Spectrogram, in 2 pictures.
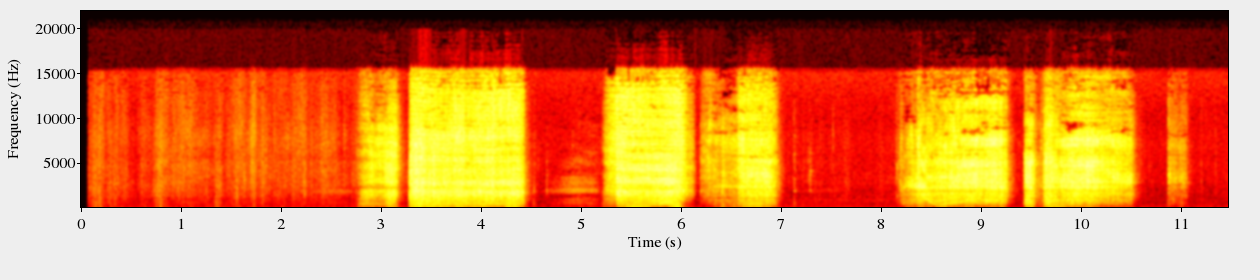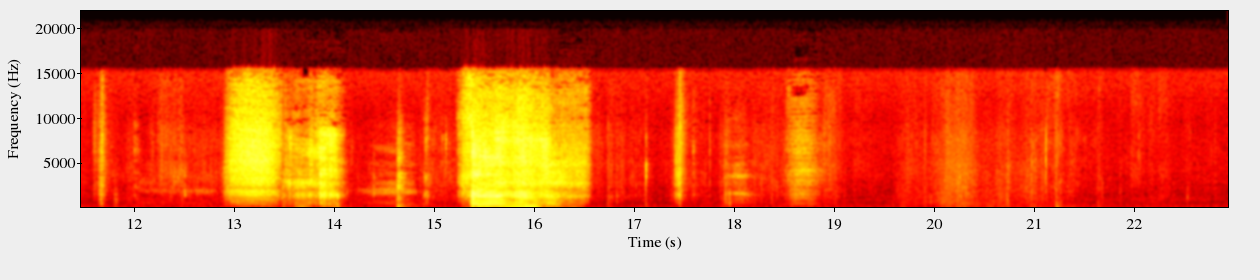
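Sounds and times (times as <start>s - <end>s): person blowing nose: 2.8s - 4.6s, 5.2s - 7.1s, 8.2s - 11.2s, 12.9s - 14.2s, 15.3s - 16.7s.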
